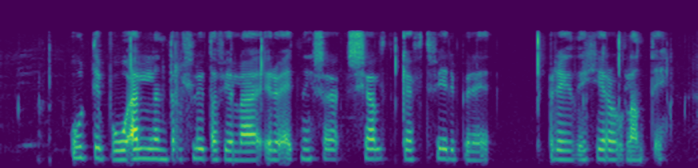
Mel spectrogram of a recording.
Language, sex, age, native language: Icelandic, female, 13, Icelandic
